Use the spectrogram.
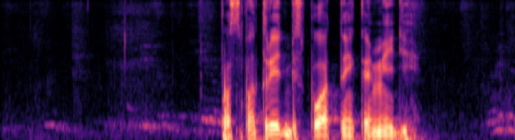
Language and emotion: Russian, neutral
